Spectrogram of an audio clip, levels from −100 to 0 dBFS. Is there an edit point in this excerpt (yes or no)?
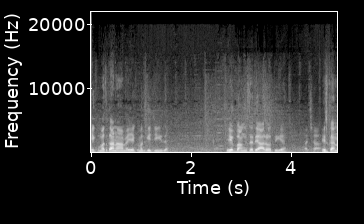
no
